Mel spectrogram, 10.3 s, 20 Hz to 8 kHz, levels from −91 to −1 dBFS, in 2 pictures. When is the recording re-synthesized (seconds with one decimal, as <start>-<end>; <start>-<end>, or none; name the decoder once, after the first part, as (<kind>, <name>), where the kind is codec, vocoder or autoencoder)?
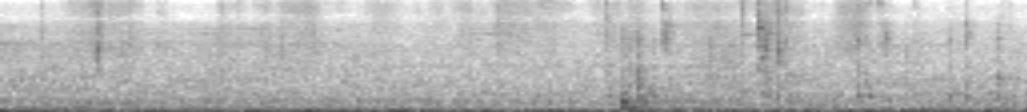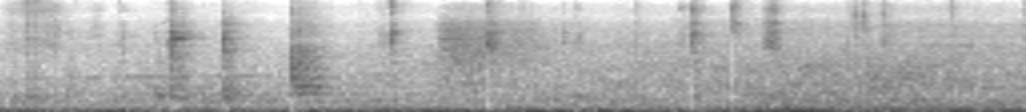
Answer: none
